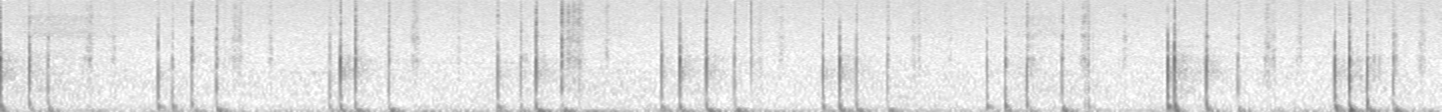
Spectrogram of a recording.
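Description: A single flat, square, solid cork coaster is held by hand near the microphone and scratched with fingertips and nails in quick strokes. The result is a quiet, irregular run of short, dry scratching bursts, each with a soft low thud underneath and a brief bright rasp on top, separated by near silence.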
